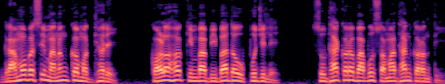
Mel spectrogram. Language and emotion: Odia, neutral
